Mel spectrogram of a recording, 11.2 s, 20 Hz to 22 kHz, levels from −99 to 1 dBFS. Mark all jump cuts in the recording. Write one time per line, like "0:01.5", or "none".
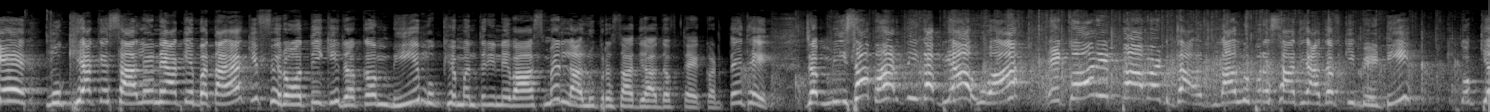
none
